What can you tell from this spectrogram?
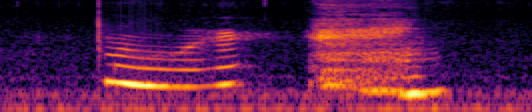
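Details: Rescued female Chihuahua puppy from Fort Worth, Texas, asking for more belly rubs: a drawn-out whimpering call sliding down then up, followed by a breathier, rougher whine, against a low indoor hum.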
